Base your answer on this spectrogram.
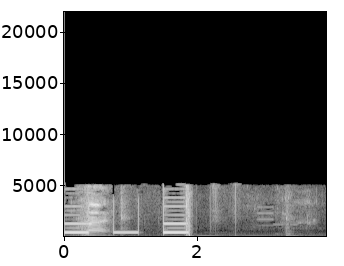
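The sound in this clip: A telephone busy tone sounds after a call is cut off: three pulsed beeps at a steady mid pitch and even loudness, followed by quieter, scattered sounds.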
